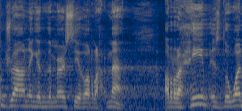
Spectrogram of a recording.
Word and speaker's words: Allah: Allah rahman al rahim allah pronounced a double el exhale with love the creator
